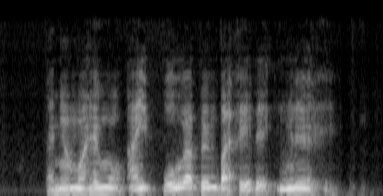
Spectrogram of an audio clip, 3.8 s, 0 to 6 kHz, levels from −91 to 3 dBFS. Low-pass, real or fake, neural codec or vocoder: 5.4 kHz; fake; codec, 16 kHz, 1 kbps, FunCodec, trained on Chinese and English, 50 frames a second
